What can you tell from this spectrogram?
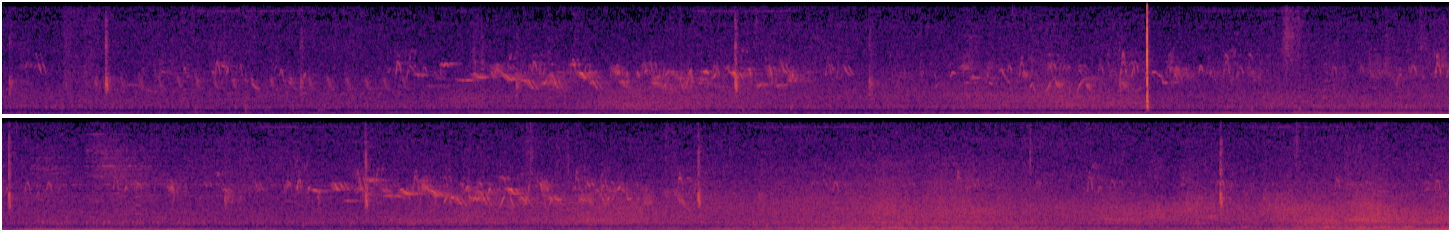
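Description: Honey bees buzzing among weeping cherry blossoms: a low hum that swells and shifts in pitch, loudest near the middle and again at the end. Small birds chirp in two quick runs of high notes, and there is one sharp click near the middle.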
